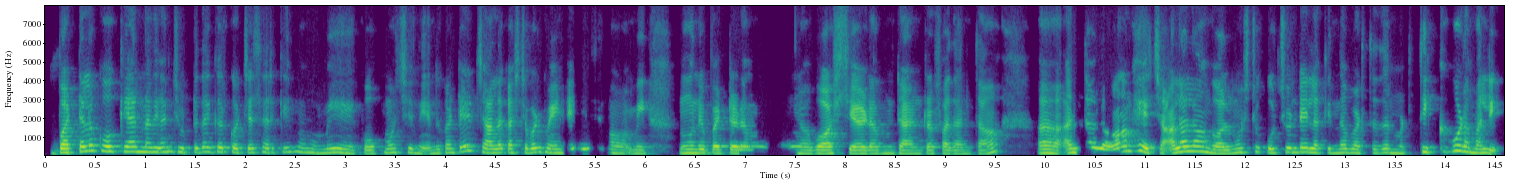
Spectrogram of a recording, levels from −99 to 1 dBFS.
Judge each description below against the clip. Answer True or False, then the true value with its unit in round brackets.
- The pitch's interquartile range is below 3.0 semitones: False (4.2 semitones)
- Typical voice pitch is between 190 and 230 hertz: True (205 Hz)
